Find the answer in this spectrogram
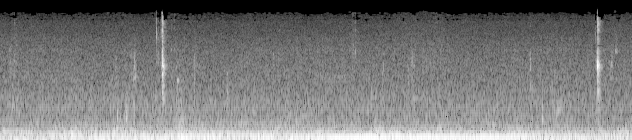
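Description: Low steady rumble inside the cabin of a stationary car, typical of its engine idling, swelling slightly midway. Two faint clicks, about a second and a half in and near the end.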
